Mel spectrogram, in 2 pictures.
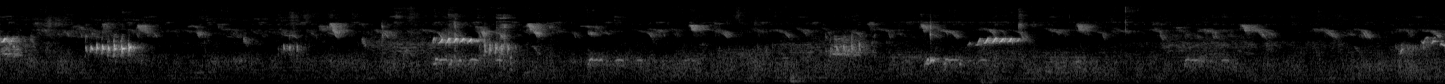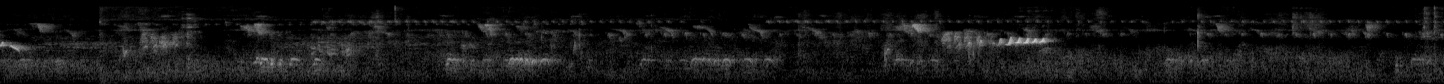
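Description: Several birds chirping and calling in short, repeated notes, with a high, steady pulsing insect buzz coming in about halfway through.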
